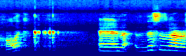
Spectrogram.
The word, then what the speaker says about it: xxxHolic: It's like 3 X's, but you don't pronounce them, but it's called Holic.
